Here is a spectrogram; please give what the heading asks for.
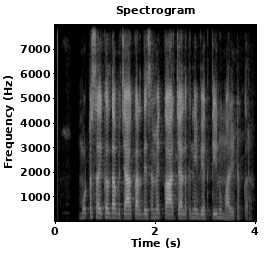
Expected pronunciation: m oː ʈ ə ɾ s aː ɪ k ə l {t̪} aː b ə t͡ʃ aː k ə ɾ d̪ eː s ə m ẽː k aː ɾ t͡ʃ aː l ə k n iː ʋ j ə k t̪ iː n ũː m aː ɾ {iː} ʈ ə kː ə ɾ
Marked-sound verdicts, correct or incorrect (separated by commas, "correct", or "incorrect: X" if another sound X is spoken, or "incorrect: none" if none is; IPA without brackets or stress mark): incorrect: d̪, correct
